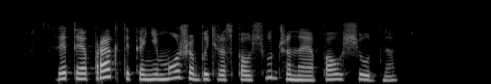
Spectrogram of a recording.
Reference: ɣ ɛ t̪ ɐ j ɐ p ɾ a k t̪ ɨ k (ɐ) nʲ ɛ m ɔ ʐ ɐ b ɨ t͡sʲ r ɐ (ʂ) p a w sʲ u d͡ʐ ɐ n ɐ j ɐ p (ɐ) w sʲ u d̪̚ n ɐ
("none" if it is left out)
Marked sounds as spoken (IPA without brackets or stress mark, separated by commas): ɐ, s, a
